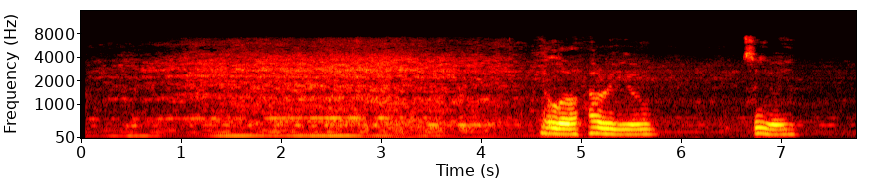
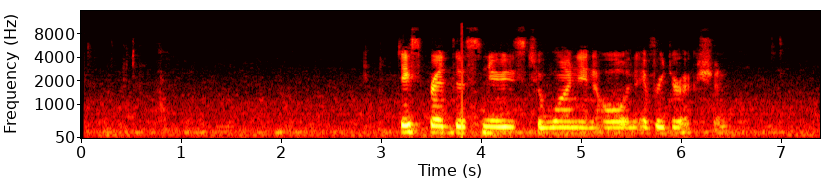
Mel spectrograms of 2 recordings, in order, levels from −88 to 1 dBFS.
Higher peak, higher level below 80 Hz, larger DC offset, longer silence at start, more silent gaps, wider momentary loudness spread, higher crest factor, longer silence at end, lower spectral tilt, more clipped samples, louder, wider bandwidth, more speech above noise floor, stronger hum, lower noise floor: second, -8 dBFS vs -2 dBFS; about the same, -58 dBFS vs -56 dBFS; neither; second, 0.1 s vs 0.25 s; neither; about the same, 25 LU vs 26 LU; about the same, 22 dB vs 20 dB; second, 0.6 s vs 0.85 s; about the same, -6.5 dB/octave vs -6.5 dB/octave; neither; second, -27 LUFS vs -19 LUFS; about the same, 7.8 kHz vs 7.4 kHz; first, 37 dB vs 27 dB; neither; first, -60 dBFS vs -45 dBFS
